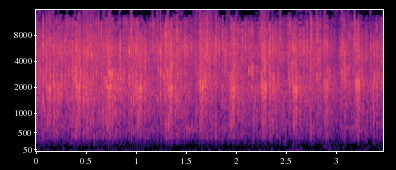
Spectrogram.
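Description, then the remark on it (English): A church audience claps for Jesus steadily for several seconds, a dense wash of many hands with faint rhythmic pulses, fairly loud and sustained throughout, no voices standing out. “Give Jesus a hand clap.”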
